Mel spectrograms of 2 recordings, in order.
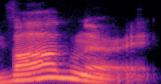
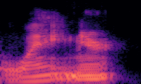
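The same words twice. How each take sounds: First: The name begins with a V sound. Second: The name begins with a W sound. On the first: "like we say Wagner in German" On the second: "Remember Robert Wagner?"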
